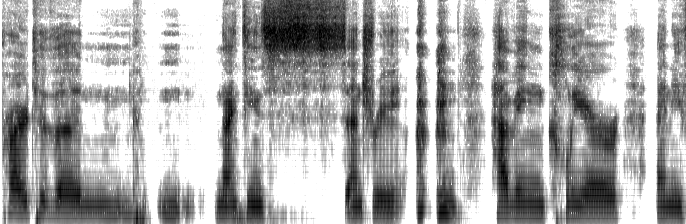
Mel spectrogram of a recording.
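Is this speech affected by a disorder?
Yes: stuttering; not stuttering much currently; little stuttering currently; here prolonged sounds.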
